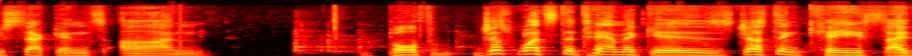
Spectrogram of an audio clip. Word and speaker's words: Statamic: okay do that too it is pronounced statamic because it's the word static and dynamic so if you take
